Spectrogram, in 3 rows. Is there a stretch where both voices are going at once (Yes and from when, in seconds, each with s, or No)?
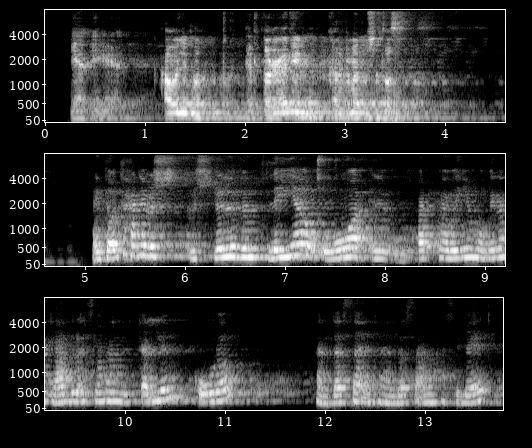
No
